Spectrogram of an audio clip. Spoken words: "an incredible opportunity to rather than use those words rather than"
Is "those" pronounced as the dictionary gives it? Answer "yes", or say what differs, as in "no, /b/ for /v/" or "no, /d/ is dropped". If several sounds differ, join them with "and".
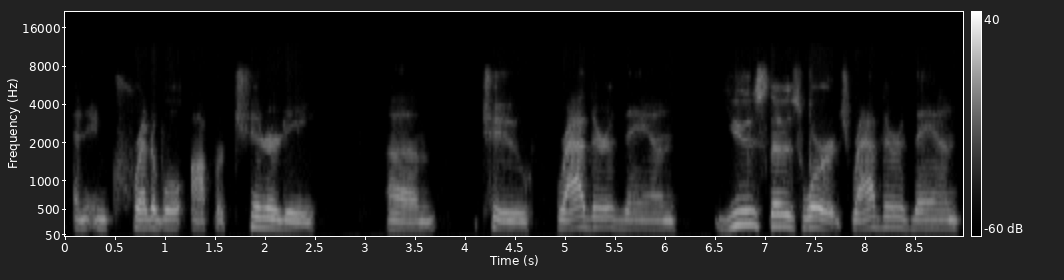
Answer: yes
